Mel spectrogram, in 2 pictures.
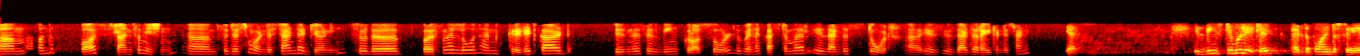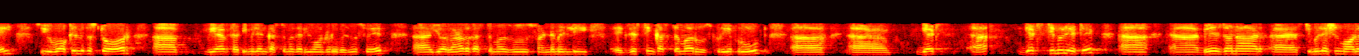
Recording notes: Results discussion/conference call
